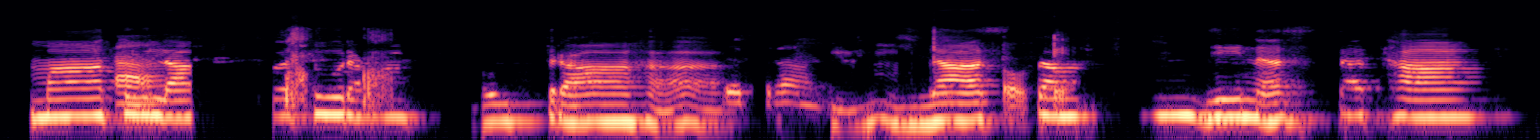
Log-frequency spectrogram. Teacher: whenever there is this visarga followed by sakara, then you have to pronounce the visarga also as a sakara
